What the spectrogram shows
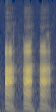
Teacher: the lips are unrounded for ah it's a short vowel sound all English diphthongs are made of short vowel sounds ah ah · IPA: /a/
